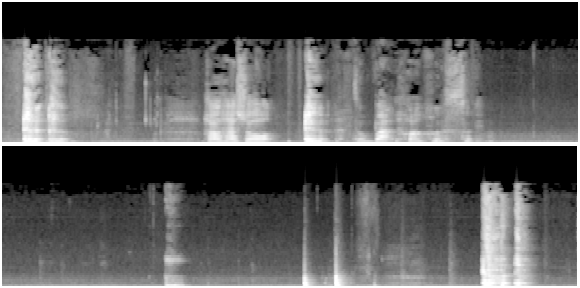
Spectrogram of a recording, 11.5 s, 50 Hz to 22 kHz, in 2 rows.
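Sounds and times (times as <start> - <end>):
person coughing: 0.2 - 0.8, 10.6 - 11.2
speech: 2.0 - 4.9.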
